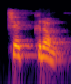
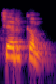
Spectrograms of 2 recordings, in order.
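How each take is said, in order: First: "Chakram" as chak-kram, r after k; correct cluster pronunciation. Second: "charkam" as char-kam, sounds swapped; wrong r-first pronunciation. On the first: Teacher contrasting the right reading, "Chakram" with k before r. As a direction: say "Chakram" with k straight into r. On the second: Teacher showing the misreading to avoid, "charkam" with r ahead of k. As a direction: say "charkam" with r before k. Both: Shown as a demonstration. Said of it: "not charkam".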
